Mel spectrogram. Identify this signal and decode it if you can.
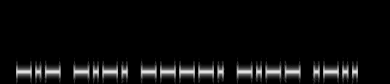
Morse code, heard as a keyed tone, about 25 wpm, 590 Hz. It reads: KC9YL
